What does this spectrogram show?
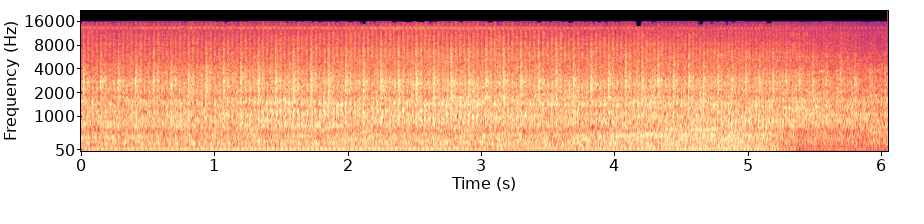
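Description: Engine of a 1930s convertible car running at low speed as the car drives slowly past. It grows louder as it passes and fades about five seconds in as it moves away.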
